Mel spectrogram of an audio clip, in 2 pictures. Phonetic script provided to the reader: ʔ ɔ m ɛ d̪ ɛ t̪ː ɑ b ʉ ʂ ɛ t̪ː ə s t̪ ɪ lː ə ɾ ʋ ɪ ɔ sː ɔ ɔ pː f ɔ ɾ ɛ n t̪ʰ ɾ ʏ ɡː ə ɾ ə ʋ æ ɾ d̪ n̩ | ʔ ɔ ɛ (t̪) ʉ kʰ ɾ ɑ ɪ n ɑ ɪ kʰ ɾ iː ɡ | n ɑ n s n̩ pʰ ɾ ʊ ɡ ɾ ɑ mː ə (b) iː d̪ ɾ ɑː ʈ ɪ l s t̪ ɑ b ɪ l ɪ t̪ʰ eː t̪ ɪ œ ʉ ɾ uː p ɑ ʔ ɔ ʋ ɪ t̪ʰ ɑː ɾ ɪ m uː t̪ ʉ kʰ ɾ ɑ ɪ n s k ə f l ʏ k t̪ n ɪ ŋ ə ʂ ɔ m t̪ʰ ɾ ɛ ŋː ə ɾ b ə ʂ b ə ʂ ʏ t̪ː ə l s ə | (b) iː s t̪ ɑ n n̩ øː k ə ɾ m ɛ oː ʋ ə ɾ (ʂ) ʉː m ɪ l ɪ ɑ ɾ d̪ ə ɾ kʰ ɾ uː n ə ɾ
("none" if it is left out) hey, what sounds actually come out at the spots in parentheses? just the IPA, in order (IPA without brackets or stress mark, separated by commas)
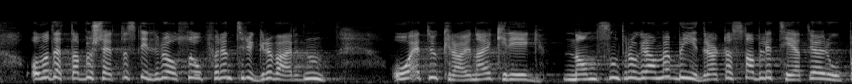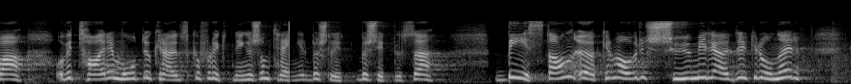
t̪, b, b, ʂ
